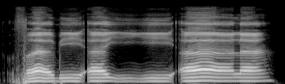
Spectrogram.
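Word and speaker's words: فبأي آلاء: faayi zi pada lafal fabiayyi ala di sini usahakan huruf ya-nya ditekan fabiayyi ala faiayyyi ayyi kemudian yinya pendek jangan dipanjang jangan Yi A tapi langsung saja fabiayyi ala Kemudian pada lafal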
